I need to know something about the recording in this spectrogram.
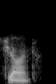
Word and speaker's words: Jean: Hi, Hi, it's pronounced John.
